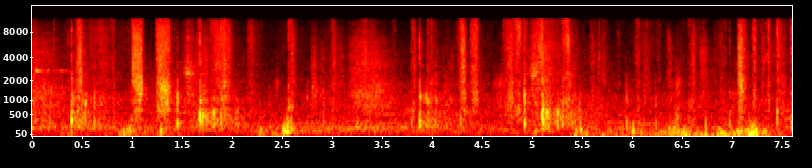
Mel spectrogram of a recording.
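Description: Sneakers scuff and squeak on the court.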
